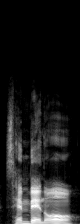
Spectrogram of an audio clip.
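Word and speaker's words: Сайн байна уу: 다른 것들은 다 발음이 어려운데이 샘배노만 여러분들 잘 기억하시라고 제가 일본 과자 중에 샘배가 있죠? 예. 샘배 안 먹어요. 예. 샘배노 이렇게 기억해시면 되겠습니다.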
